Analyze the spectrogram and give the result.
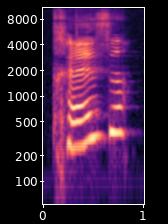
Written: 13

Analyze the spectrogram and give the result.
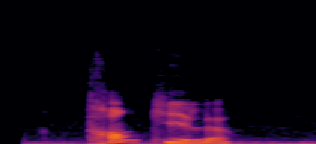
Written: Tranquille

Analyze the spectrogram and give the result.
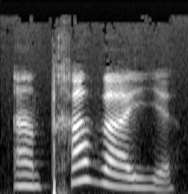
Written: Un travail

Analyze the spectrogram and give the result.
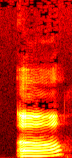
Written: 1

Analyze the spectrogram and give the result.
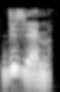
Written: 10e

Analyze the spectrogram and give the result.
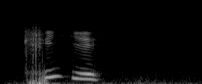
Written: Crier

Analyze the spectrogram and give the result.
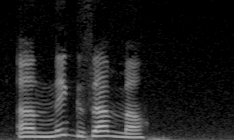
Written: Un examen

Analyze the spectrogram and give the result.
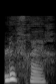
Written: Le frere

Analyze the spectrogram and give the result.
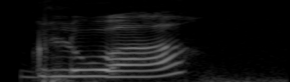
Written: Gloi

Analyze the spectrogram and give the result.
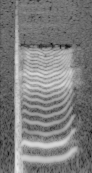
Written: Pe

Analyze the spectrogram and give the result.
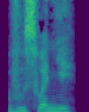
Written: vous soignez

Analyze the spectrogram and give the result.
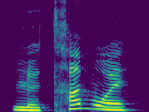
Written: Le tram

